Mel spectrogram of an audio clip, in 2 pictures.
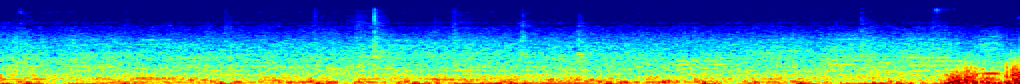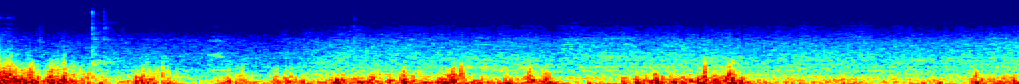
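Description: Music and indistinct voices over a low rumble, growing louder and more uneven in the second half.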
